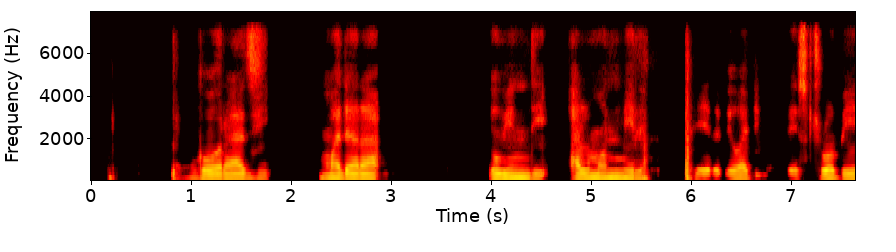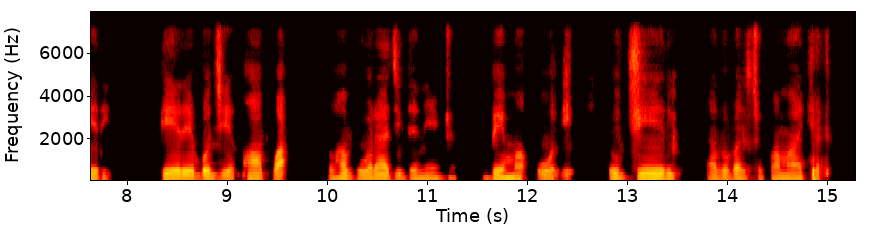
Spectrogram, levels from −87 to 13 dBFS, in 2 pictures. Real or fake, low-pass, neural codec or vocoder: fake; 7.2 kHz; codec, 24 kHz, 1.2 kbps, DualCodec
